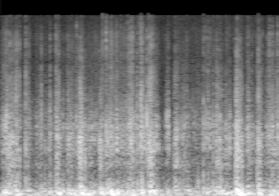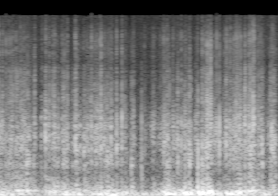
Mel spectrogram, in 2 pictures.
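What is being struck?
Diamond painting canvas with faceted resin drills.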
